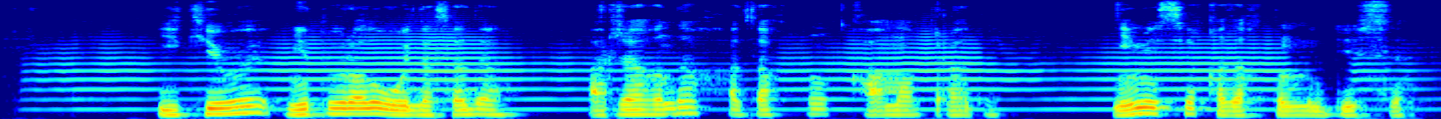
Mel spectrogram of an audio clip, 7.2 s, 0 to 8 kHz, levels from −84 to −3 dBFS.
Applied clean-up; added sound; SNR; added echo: none; Trumpet; 14 dB; none.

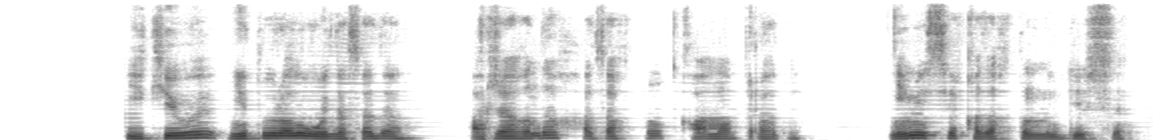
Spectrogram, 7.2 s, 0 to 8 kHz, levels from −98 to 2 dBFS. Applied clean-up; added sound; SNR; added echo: neural mask model DeepFilterNet 3.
